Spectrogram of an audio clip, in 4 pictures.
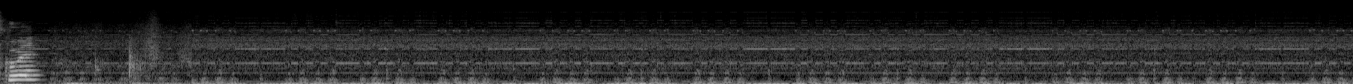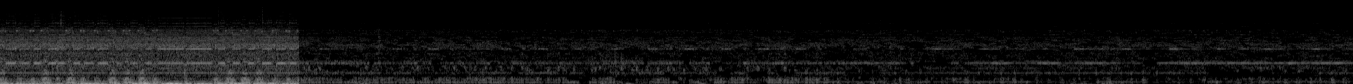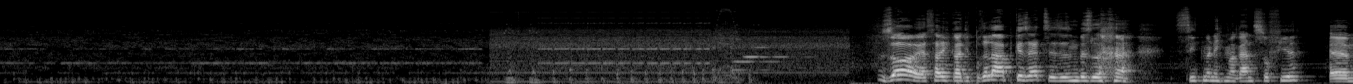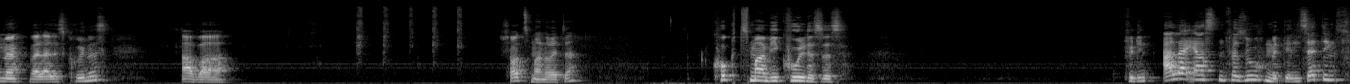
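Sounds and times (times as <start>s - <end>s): stepper motors pulsing hum: 0.0s - 35.7s
laser engraver whining: 0.0s - 37.5s.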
